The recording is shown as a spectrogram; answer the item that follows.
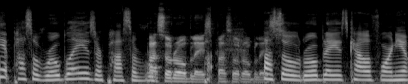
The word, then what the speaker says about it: Paso Robles: Paso Robles or Paso Robles?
